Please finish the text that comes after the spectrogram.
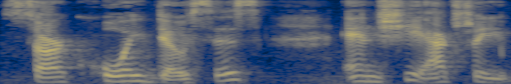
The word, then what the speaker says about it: sarcoidosis: listening who don't know Tisha had what's called sarad dois and actually I looked this up and it's actually pronounced sarcoidosis and she actually pronounced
